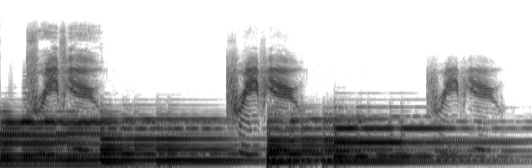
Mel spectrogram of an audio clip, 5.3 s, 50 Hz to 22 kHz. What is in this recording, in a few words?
Hip Hop Dark Rhodes Licks 90 BPM Swing - E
